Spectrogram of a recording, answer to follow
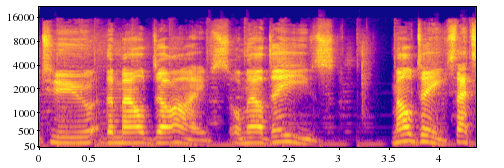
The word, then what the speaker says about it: Maldives: Maldives, that's how you say it, yes.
